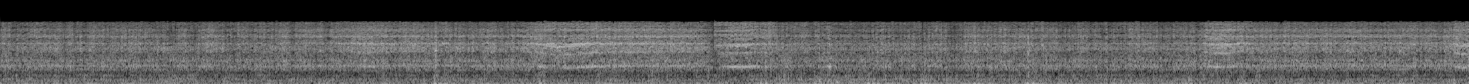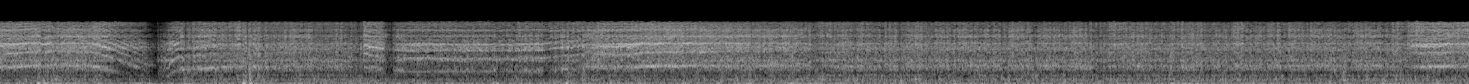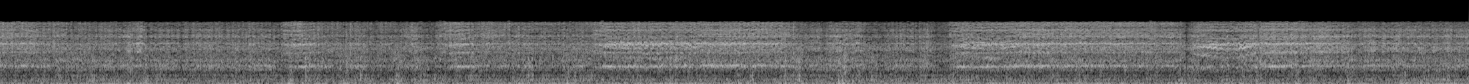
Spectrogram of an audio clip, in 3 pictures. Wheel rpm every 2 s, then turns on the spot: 240, 230, 230, 230, 230, 230, 230, 160, 150, 190, 190, 230, 230, 230, 230, 230, 230, 230, 220, 220, 230, 230.
none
